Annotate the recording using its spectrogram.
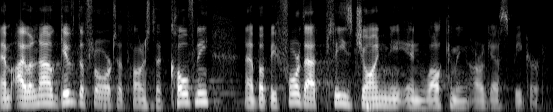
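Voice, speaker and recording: With an Irish accent, the speaker moves at a fairly quick pace with lively intonation and big swings in loudness. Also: man, medium pitch for a man. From Ireland. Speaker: university dean. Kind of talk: formal introduction.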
